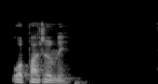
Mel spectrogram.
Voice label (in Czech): "Łopařóny", nářečí Po našimu; Opařený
